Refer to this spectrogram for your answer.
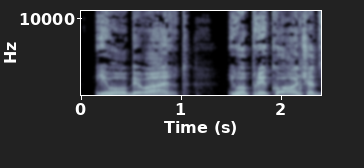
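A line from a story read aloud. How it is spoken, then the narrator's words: Shouted. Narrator (Russian): закричал Кеннеди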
